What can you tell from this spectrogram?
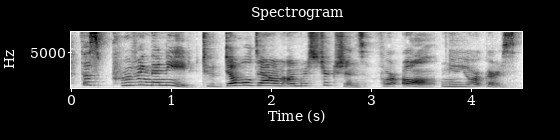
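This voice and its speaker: A woman's voice: sits high, fairly bright tone. A woman reading scripted mock news as a parody news anchor, with formal, emphatic delivery.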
